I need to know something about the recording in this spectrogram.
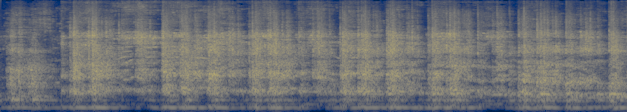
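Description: Procession drumming: large hand-held frame drums beaten with sticks in a fast, even rhythm, over a steady low hum.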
